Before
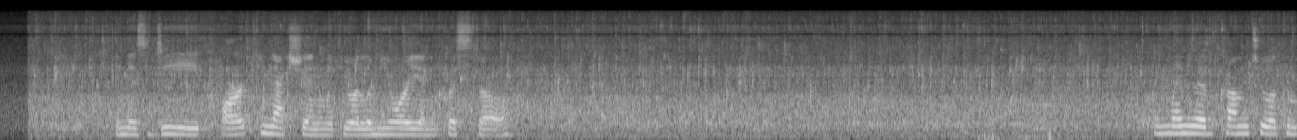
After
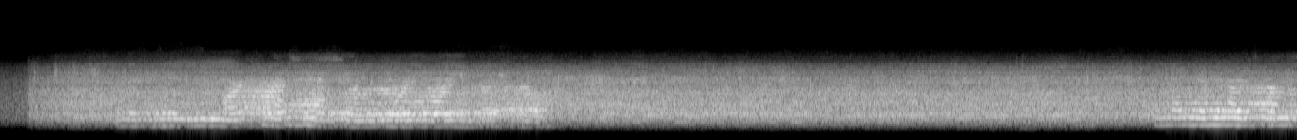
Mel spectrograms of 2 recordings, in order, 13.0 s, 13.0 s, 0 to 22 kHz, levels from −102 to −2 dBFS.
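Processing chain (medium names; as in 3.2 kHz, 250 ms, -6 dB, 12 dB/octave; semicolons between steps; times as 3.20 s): gated-style reverb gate 450 ms rising, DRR -6 dB; mistuned SSB +240 Hz 370–2100 Hz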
